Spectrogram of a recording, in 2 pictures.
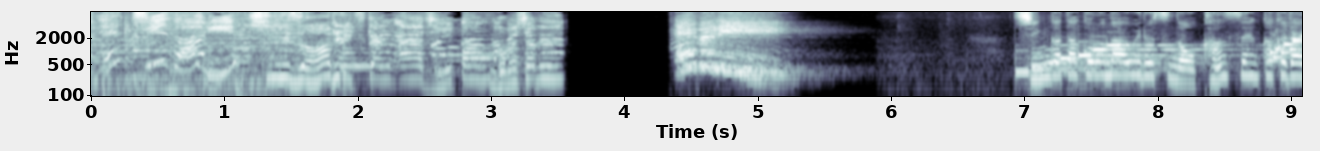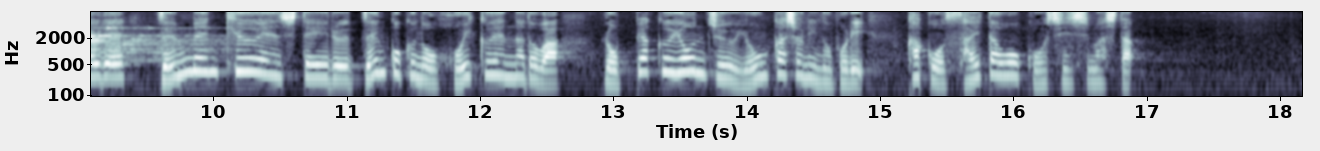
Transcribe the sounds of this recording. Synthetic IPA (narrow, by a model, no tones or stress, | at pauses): izɕizaɾʲit͡sɨ̥kãŋaʑiãɡomaɕabɯ | emɯɾʲi | ɕĩŋɡat̪ako̞ɾo̞naβiɾɯ̟sɨno̞kãɰ̃sẽ̞ŋkakɯ̟d̪aid̪e̞d͡zẽ̞mːẽ̞ŋkʲɨːẽ̞ɰ̃ɕi̥t̪e̞iɾɯ̟d͡zẽ̞ŋko̞kɯ̟no̞ho̞ikɯ̟ẽ̞nːad̪o̞βa | ɾo̞pʲːjakɯ̟jõ̞ɲd͡ʑɨːjõ̞ŋkaɕo̞ɲ̟ino̞bo̞ɾʲi | kako̞sait̪ao̞ko̞ːɕĩɰ̃ɕimaɕi̥t̪a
